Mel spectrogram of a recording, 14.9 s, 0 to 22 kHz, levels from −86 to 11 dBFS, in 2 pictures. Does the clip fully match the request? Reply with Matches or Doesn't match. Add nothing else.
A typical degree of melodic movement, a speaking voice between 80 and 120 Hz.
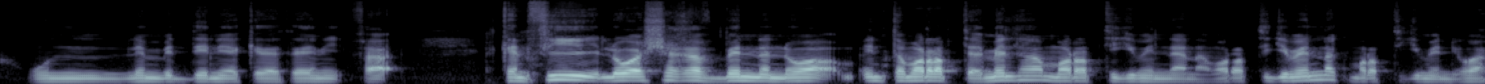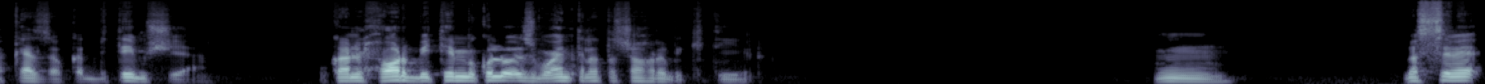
Matches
